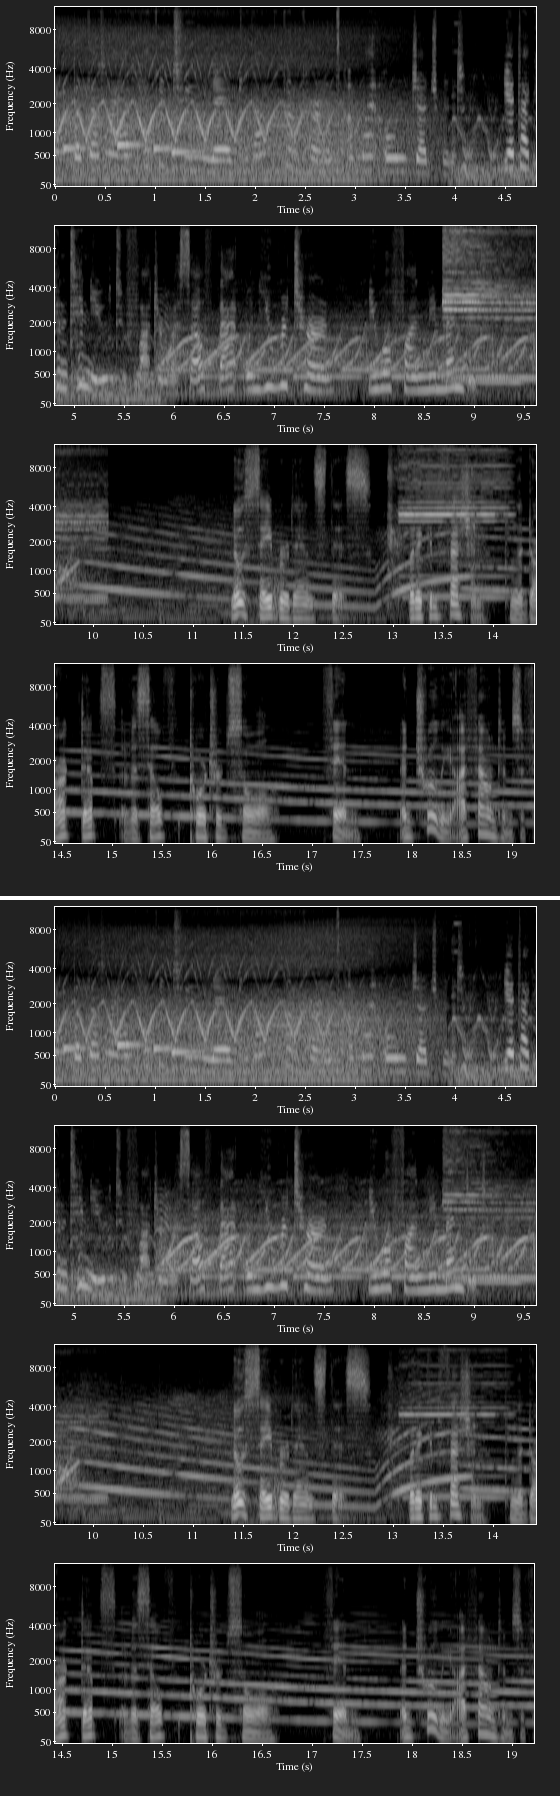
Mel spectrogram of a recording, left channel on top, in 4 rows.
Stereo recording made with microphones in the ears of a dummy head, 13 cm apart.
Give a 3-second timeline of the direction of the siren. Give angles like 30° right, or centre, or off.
10° left, 40° right, 60° right, 70° right, 70° right, 70° right, 70° right.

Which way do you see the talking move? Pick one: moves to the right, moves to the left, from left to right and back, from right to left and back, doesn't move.
from left to right and back.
